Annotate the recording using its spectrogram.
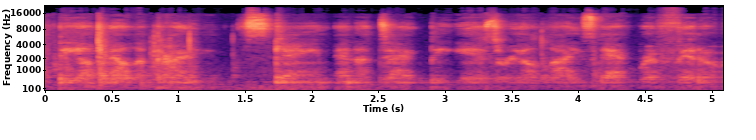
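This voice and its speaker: Over noticeable background noise, the speaker whispers at a fairly slow pace. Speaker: ASMR Bible reader. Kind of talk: soft-spoken Bible reading. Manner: soft-spoken.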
